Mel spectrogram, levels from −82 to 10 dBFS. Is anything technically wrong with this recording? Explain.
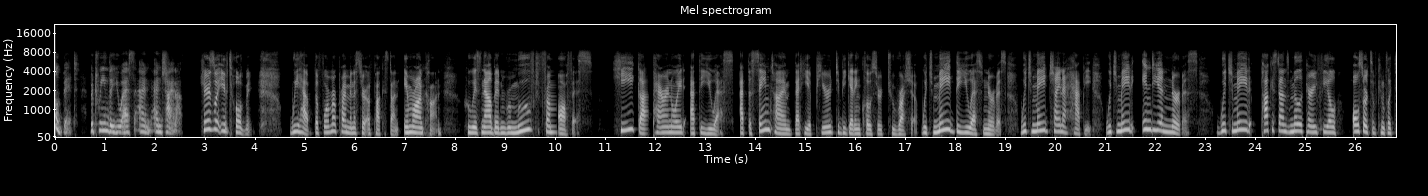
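Yes, there are three bursts of packet loss in this speech: 9.91 to 10.04 s just after "has now been removed", 11.78 to 11.87 s right before "paranoid at the", and 24.93 to 25.10 s. Each time a run of packets went missing, and the receiver stretched the last bit of sound and faded it, giving a brief held buzz or dying hiss. Speech then jumps ahead with 80 to 100 ms gone.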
